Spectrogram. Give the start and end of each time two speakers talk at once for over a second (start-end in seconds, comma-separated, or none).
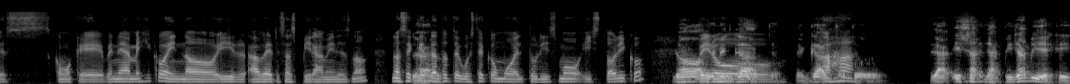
7.0-8.6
